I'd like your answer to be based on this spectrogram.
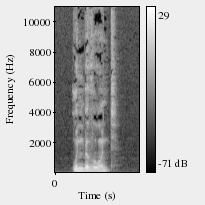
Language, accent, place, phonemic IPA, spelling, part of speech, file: German, Germany, Berlin, /ˈʊnbəˌvoːnt/, unbewohnt, adjective, De-unbewohnt.ogg
- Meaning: uninhabited, untenanted, unoccupied, vacant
